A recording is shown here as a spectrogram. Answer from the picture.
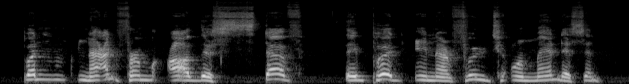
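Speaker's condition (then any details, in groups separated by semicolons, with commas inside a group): Cerebral palsy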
